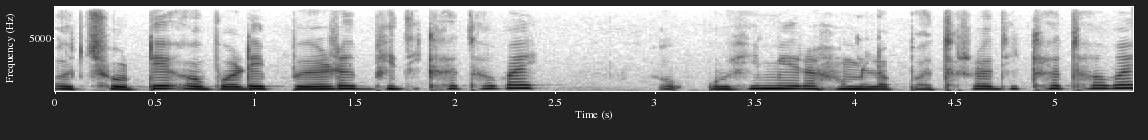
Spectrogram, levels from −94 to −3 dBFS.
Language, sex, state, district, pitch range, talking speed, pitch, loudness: Chhattisgarhi, female, Chhattisgarh, Sukma, 225-260 Hz, 165 wpm, 235 Hz, -14 LUFS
